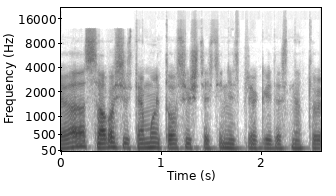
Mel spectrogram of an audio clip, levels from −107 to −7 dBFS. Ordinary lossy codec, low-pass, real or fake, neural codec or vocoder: Opus, 16 kbps; 19.8 kHz; real; none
